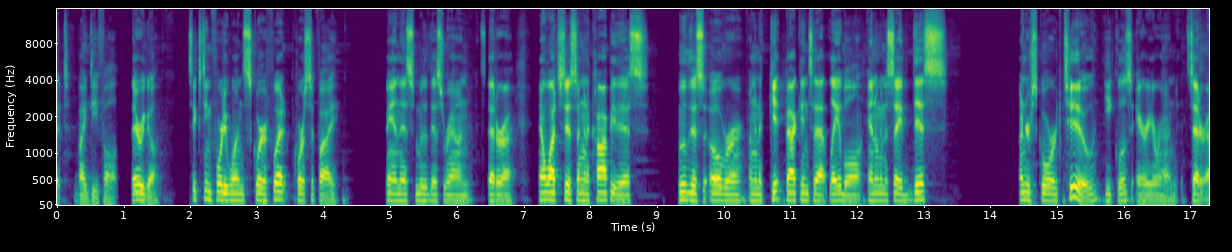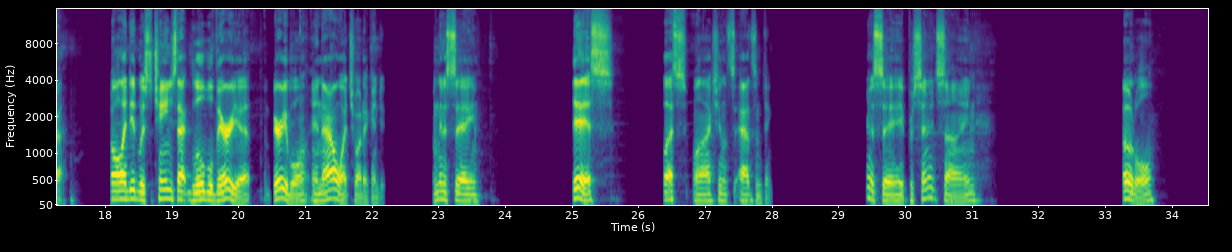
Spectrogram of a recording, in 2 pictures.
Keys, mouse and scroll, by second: 3.8 click, 5.4 click, 8.5 click, 12.4 click, 14.3 shift+-, 17.0 click, 18.0 scroll down 2, 18.6 middle click, 21.4 click.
